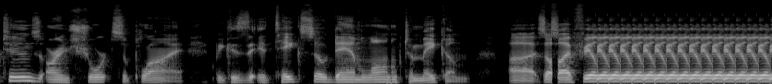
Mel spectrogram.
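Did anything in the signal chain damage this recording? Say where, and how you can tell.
Yes. Frames out of order shows up twice. From 3.87 to 3.97 s, between "it takes so damn" and "to make them", two blocks of about 46.4 ms each trade places. From 5.44 to 5.59 s, just before "I feel", two blocks of about 69.7 ms are exchanged. Each stretch has a garbled flutter, while the timing around it stays intact. That points to network or storage delivery reordering adjacent frame groups before the decoder.

A broken-record loop begins at 5.98 s, right after "I feel", and runs to the end of the clip. A 115 ms fragment repeats back to back about fifteen times, identically each pass, and the sound that should follow never arrives. This is likely a stall at the stream or playback stage, where the last buffered fragment keeps being resent in place of new audio.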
